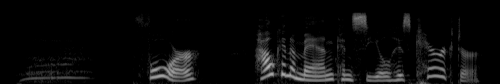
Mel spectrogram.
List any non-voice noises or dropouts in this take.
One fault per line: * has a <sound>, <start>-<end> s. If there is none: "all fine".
* has a breath, 0.1-1.2 s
